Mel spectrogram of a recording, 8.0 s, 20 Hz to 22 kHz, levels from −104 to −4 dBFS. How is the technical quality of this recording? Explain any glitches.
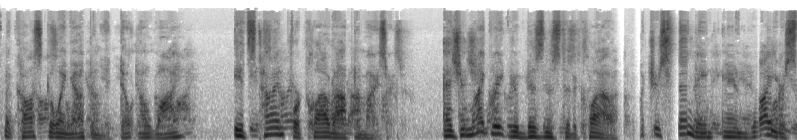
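The recording has two clear faults: an echo that runs through the whole clip, and a burst of robotic, broken-up sound near the end.

Echo with no canceller affects the entire clip. The far end is playing the call through a loudspeaker, and its microphone picks that playback up and sends it straight back, with nothing in the chain to subtract it. After roughly 150 ms of round trip, a copy of the speech returns at about 12 dB below the original. Every phrase is shadowed by a quieter, thinner repeat.

Repeated packet loss (robotic sound) runs from 6.15 s to 7.80 s. During that stretch the stream repeatedly lost or received late audio data. There are nine separate holes, the longest lasting 99 ms. The decoder patched each one by stretching the last sound it had. Around 400 ms in total was rebuilt this way, about a quarter of that span. 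This leaves the speech choppy, with fragments missing.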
